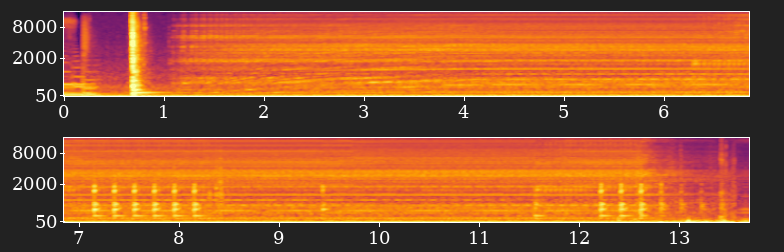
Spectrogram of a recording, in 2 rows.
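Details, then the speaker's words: IBM PS/2 Model 30 (8086), bought faulty, powering up with the microphone close to the unit. A steady high spin-up whine with bursts of quick chirping ticks a few seconds in: the hard drive sounds unhealthy and is failing. "well the hard drive is making an unhealthy noise"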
